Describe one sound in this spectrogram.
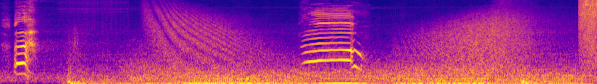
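An energy blast roars and whooshes with a deep rumble.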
